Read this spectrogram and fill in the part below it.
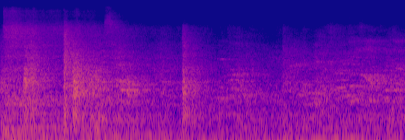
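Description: The sound echoes in a large hall.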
